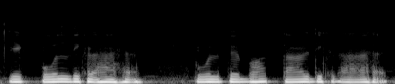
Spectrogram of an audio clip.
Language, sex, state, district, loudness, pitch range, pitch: Hindi, male, Bihar, Patna, -12 LUFS, 115-120 Hz, 120 Hz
